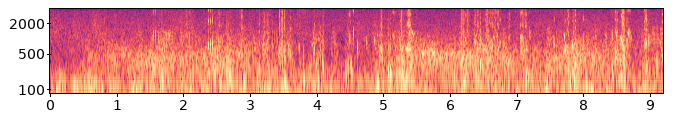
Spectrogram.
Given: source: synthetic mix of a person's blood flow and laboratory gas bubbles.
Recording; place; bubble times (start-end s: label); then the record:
Doppler ultrasound of blood flow; subclavian vein
1.49-2.17 s: bubbles
2.31-2.92 s: bubbles
3.01-3.62 s: bubbles
3.71-4.19 s: bubbles
4.41-4.64 s: bubbles
4.72-4.79 s: bubbles
4.83-5.01 s: bubbles
5.04-5.52 s: bubbles
6.08-6.77 s: bubbles
6.81-6.92 s: bubbles
7.04-7.35 s: bubbles
7.47-8.07 s: bubbles
8.31-8.75 s: bubbles
8.89-9.20 s: bubbles
From the record:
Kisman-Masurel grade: 332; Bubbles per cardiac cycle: rolling drumbeat, 9 or more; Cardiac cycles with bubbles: 50 to 99%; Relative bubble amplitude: moderate (0.250 to 0.450); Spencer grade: 3 (all of the cardiac periods contain showers or single bubble signals, but not dominating or overriding the cardiac motion signals); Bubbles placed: anywhere in the cardiac cycle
